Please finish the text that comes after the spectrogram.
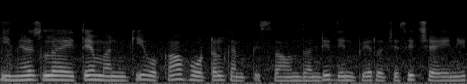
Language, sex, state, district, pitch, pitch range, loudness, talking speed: Telugu, female, Andhra Pradesh, Guntur, 195 Hz, 180-210 Hz, -35 LUFS, 155 wpm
